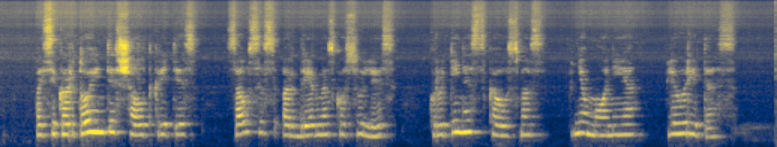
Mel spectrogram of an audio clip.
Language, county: Lithuanian, Vilnius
